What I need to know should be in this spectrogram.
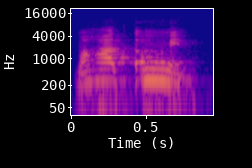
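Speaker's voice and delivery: usual speaking voice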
